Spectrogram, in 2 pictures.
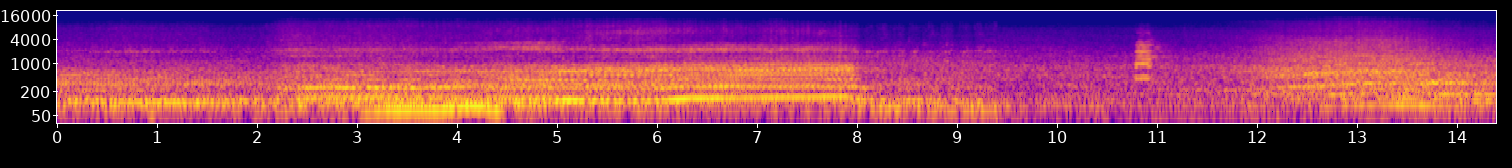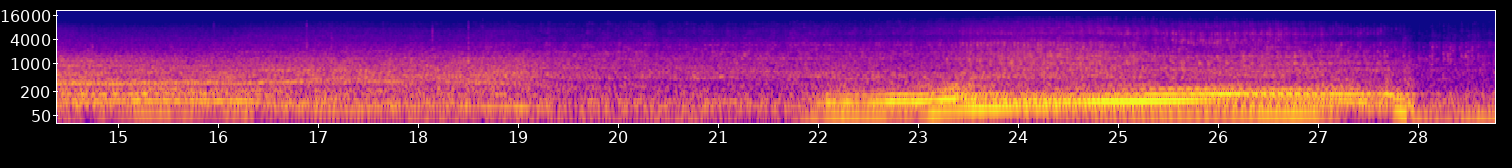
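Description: Classic American cars driving past one after another, their engines running loudly: first a Plymouth Barracuda, later a 1964 Chevrolet Impala. A single short car-horn toot sounds about eleven seconds in.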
